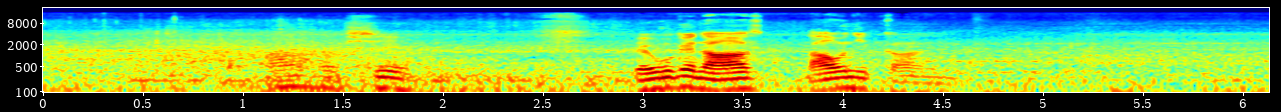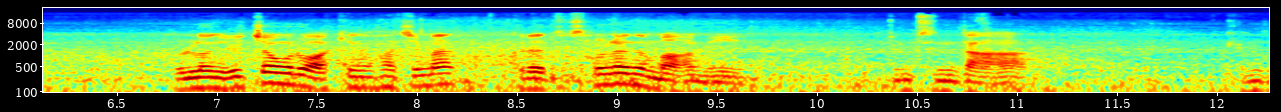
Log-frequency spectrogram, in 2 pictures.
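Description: A young man speaks softly and calmly close to the microphone.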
